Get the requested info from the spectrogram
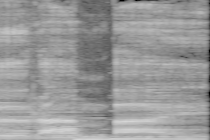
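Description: A man singing a slow Thai love ballad in Thai, with a wavering vibrato on a held note about half a second in, over a strummed acoustic guitar.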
